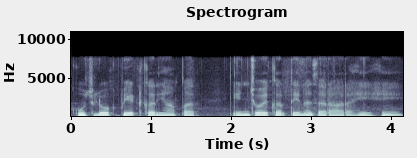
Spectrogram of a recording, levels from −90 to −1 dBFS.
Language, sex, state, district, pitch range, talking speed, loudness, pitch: Hindi, female, Rajasthan, Jaipur, 170-180 Hz, 160 wpm, -16 LUFS, 175 Hz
